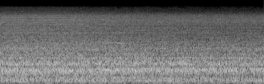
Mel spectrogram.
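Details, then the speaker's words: 2006 Impala, both cooling fans commanded on by an OBDII app active test, then fan two alone at middle speed: steady even whoosh at constant pitch, no rattles or scraping; normal fan operation. "i want to turn both fans on at the same time right that makes a racket so and then i'll turn just two on which will shut the smaller one off right so now this will be a third right middle of sound"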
